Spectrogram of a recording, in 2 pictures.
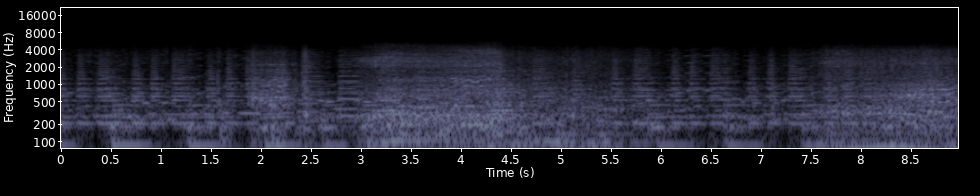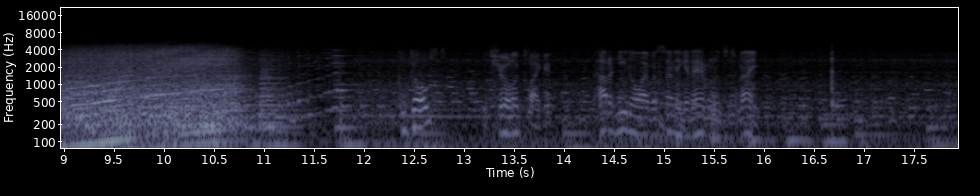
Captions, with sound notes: (engine rumbles) (exciting music) - The Ghost? - It sure looks like it. How did he know I was sending an ambulance tonight?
